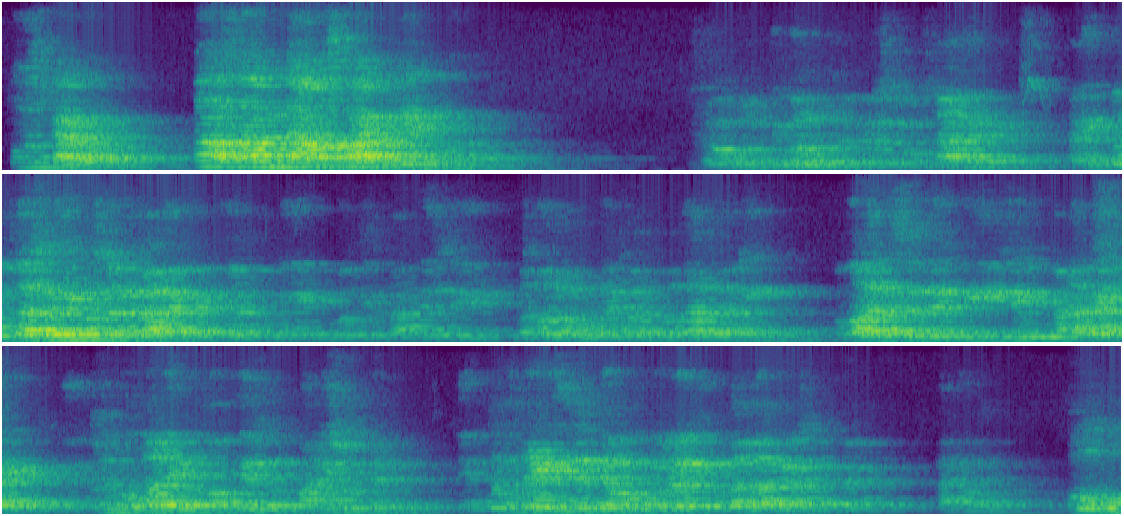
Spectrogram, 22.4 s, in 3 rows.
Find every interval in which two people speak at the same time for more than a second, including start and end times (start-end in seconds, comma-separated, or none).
none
